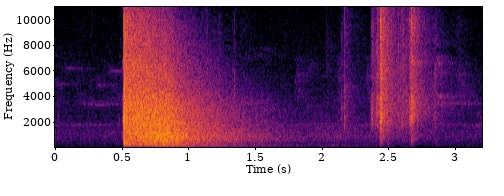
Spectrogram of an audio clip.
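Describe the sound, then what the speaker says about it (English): A single loud shotgun blast fired while hunting birds outdoors rings out suddenly and decays over about a second, followed by a few fainter, brief sounds. "all of a sudden I look over, and Rick's putting his gun up like this"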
